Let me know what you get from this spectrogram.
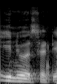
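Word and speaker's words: university: ಮುಖ್ಯ ಅಲ್ಲ ಉಚ್ಚಾರಣೆ ಮುಖ್ಯ ಇಲ್ಲಿ ಯೂನಿವರ್ಸಿಟಿ ಯು ಅಂತ ಬರೆದಿದ್ರು ಉಚ್ಚಾರ ಮಾಡುವಾಗ ಅಲ್ಲಿ ಯ ಕಾರವನ್ನು ಬಳಸ್ತಾ ಇದ್ದೇವೆ ಯ ಯ ಇ ಈ ಯು ಬಳಸ್ತಾ ಇದ್ದೇವೆ ಆ ಕಾರಣದಿಂದ ಯುನಿವರ್ಸಿಟಿ ಯ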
